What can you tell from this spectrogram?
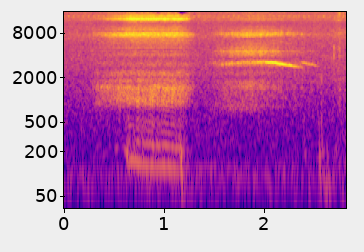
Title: Baby snores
